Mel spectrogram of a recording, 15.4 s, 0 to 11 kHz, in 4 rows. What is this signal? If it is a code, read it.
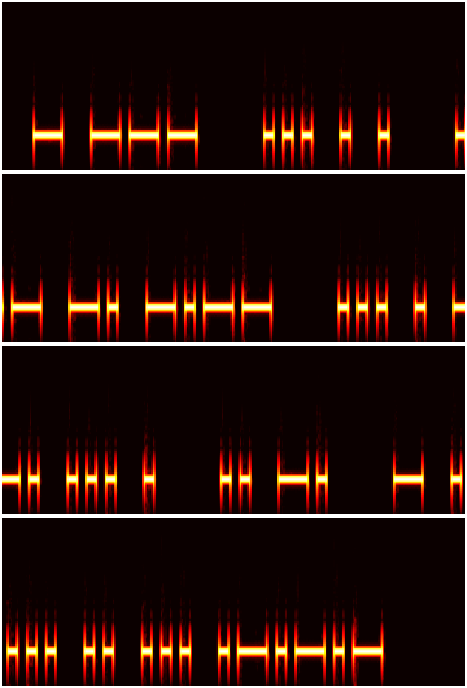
Morse code, heard as a keyed tone, about 15 wpm, 700 Hz. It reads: TO SEE ANY SENSE IN THIS.
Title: Sentences from Top 1000 Words - Review Part 4 - 15wpm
